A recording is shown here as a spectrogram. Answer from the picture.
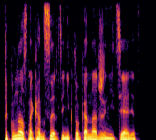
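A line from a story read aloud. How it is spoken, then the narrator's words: Laughing. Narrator (Russian): засмеялся Бельфигор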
